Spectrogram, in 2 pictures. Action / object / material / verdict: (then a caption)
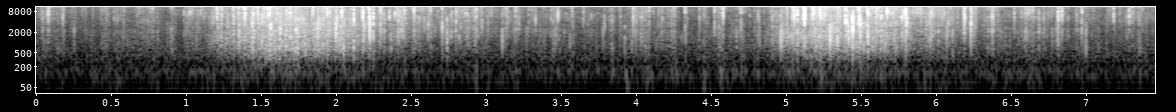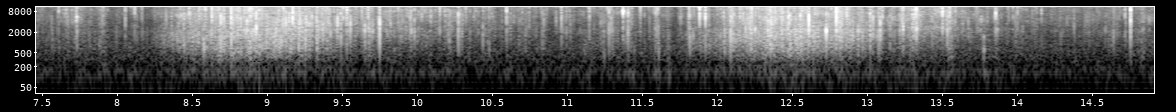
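scrape / firm slime with mini sequins / slime / none. A firm, solid lump of sequin hologram slime is squeezed with the thumbs, pinched and stretched in the hands, giving four swelling bursts of dense, bright crackling and crinkling. Quiet gaps separate the bursts.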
